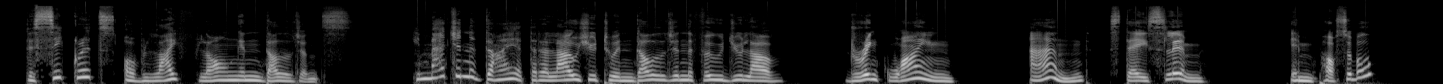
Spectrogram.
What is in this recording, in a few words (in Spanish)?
locutora inglesa; Speaker Inglese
